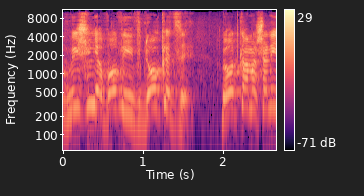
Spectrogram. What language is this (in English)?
Hebrew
